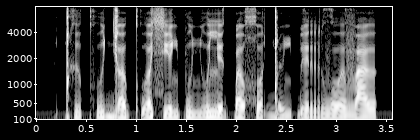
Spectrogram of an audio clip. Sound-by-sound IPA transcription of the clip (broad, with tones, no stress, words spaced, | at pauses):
ǃʰɨ˧˩kʷʰɨ˨˥ ɟɐ˨˥kʷʼɐ˨˥ sʲa˨˥ʎpu˧˩ ʎu˨˥lʲɐ˧˩k͡pɐ˧˩χʷɐ˧˩ ɡ͡ǃʏ˧˩ʎɓɪ˨˥rvo˧˩ə̯ va˧˩ə̯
